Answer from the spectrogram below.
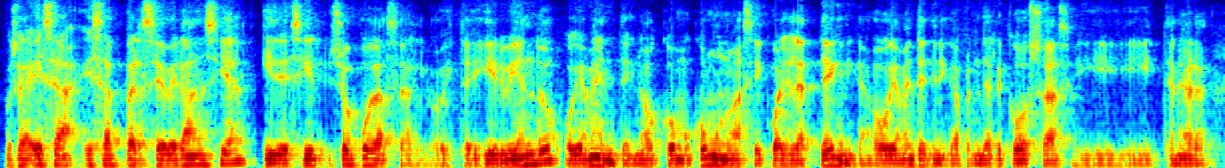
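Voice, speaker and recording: A middle-aged man with an Argentine Spanish accent, telling his story as a podcast guest in an animated way and tagging his lines with "¿viste?". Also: on the low side, fairly quick, gravelly, few pauses, lo-fi sound. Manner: animated storyteller, tags lines with "¿viste?", acts out quoted people. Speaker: podcast guest, business owner. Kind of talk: casual interview talk.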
